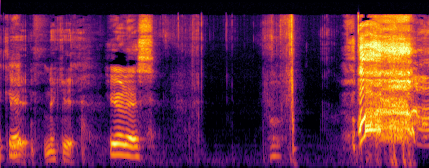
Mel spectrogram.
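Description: Stiff playing cards slide and flick against each other.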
